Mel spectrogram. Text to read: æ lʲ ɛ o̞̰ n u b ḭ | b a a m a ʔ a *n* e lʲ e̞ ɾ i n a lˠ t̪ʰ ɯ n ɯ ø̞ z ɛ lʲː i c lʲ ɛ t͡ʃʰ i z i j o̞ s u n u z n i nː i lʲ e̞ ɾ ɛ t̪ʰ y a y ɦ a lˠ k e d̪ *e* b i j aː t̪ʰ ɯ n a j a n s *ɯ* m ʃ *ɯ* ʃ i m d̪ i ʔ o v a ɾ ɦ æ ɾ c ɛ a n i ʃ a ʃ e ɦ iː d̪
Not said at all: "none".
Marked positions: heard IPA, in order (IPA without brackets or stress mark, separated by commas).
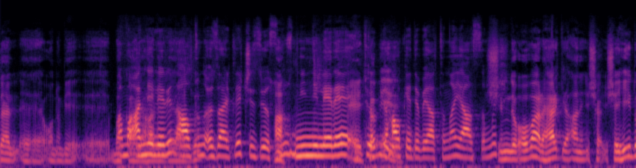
nː, e, ɯ, ɯ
